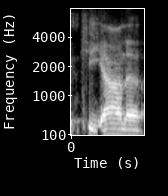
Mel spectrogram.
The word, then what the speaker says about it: Qiana: and also a member of kingdom come sister kiana i pronounce that right yes sir got it right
